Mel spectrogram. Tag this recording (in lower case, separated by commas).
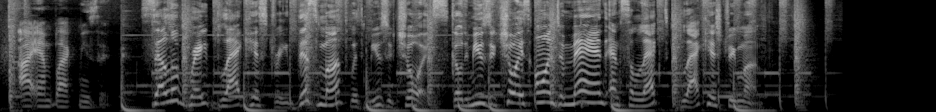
music, speech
